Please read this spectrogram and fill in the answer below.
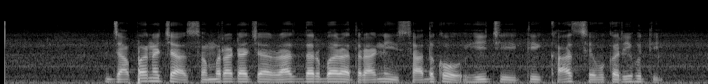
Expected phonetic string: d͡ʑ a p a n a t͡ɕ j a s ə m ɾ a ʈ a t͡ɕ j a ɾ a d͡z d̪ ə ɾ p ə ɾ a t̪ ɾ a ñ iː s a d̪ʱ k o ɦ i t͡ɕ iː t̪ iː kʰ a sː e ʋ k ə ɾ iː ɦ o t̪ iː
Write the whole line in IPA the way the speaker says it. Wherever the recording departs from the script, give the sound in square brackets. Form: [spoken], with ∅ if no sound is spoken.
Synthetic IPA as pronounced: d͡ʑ a p a n a t͡ɕ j a s ə m ɾ a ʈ a t͡ɕ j a ɾ a d͡z d̪ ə ɾ [b] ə ɾ a t̪ ɾ a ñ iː s a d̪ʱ k o ɦ i t͡ɕ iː t̪ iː kʰ a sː e ʋ k ə ɾ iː ɦ o t̪ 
